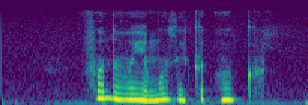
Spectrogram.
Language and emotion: Russian, sad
